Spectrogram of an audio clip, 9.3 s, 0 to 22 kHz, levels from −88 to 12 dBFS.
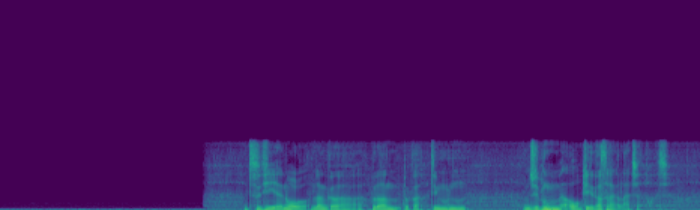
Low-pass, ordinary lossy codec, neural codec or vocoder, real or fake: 7.2 kHz; none; autoencoder, 22.05 kHz, a latent of 192 numbers a frame, VITS, trained on many speakers; fake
